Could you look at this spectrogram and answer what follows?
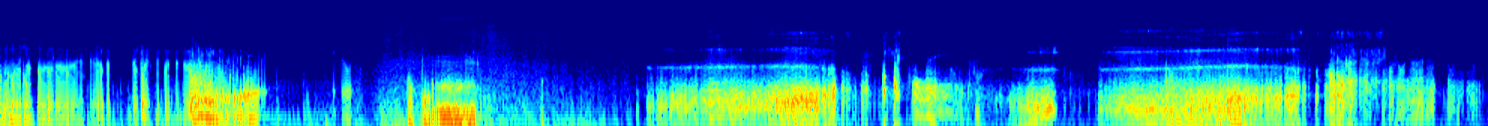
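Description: Long, drawn-out gurgling growls and rumbles with short pops between them: ordinary stomach growling.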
